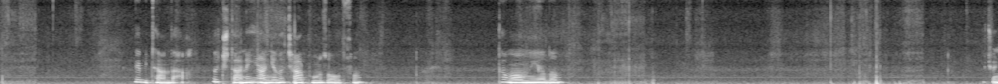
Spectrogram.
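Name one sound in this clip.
Thread rasps softly as it is pulled through coarse cloth.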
